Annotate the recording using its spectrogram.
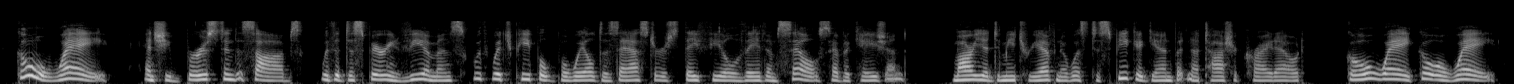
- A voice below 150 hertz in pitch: No, high, 195 Hz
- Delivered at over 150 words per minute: No, average, 145 wpm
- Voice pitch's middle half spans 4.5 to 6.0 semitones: No, average, 3.8 semitones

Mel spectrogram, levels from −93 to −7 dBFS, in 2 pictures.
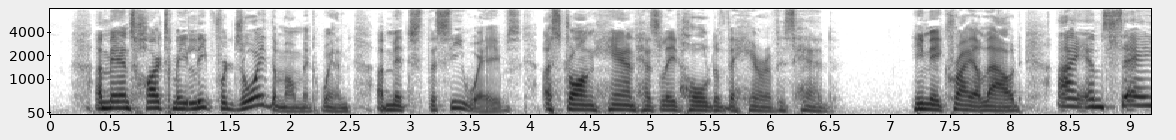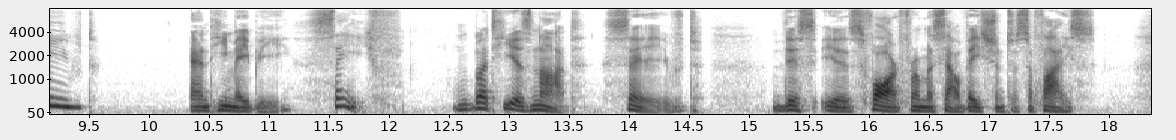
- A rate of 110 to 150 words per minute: No, average, 165 wpm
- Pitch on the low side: Yes, low, 125 Hz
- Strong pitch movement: Yes, wide, 8.0 semitones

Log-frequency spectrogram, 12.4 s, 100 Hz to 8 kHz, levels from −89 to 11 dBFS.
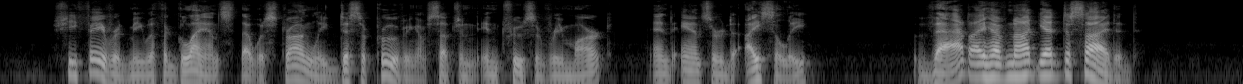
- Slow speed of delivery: Yes, slow, 115 wpm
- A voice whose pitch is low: Yes, very low, 85 Hz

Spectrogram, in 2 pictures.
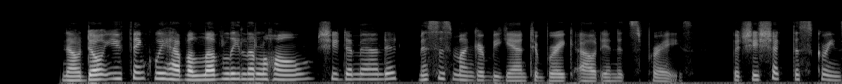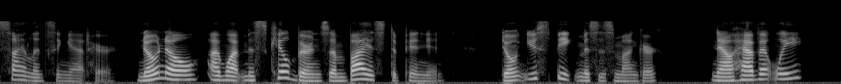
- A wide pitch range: Yes, wide, 5.9 semitones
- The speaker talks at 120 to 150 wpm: No, average, 160 wpm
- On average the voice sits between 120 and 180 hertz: No, high, 210 Hz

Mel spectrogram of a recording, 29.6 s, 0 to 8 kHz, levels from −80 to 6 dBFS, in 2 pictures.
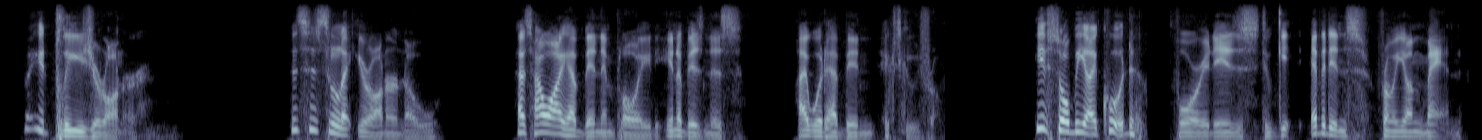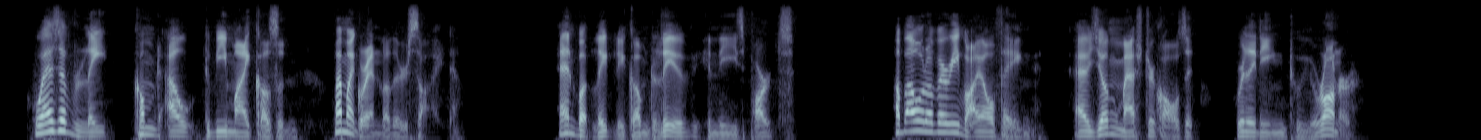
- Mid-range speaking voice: No, low, 100 Hz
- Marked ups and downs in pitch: Yes, wide, 8.7 semitones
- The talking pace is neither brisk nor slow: Yes, average, 160 wpm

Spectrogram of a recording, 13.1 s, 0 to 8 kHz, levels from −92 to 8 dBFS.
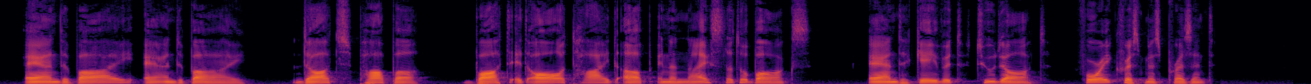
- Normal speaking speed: No, slow, 120 wpm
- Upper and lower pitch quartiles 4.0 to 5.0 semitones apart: No, average, 2.9 semitones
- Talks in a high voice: No, low, 125 Hz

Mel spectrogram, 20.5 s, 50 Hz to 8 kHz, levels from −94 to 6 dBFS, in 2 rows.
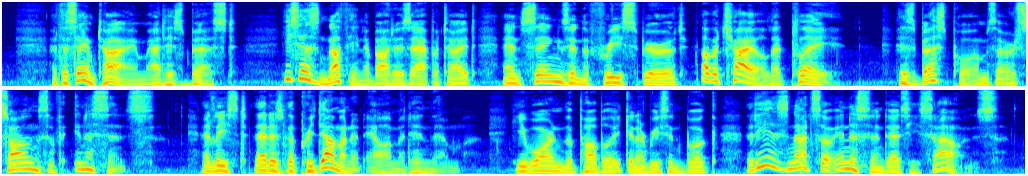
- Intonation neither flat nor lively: No, wide, 6.2 semitones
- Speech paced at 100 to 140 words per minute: No, average, 165 wpm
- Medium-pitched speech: No, low, 125 Hz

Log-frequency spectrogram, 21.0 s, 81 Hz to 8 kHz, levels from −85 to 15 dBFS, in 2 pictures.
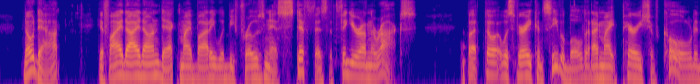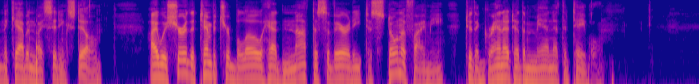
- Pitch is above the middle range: No, low, 110 Hz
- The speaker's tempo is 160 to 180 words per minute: Yes, average, 170 wpm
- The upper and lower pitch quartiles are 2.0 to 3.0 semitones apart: No, average, 3.7 semitones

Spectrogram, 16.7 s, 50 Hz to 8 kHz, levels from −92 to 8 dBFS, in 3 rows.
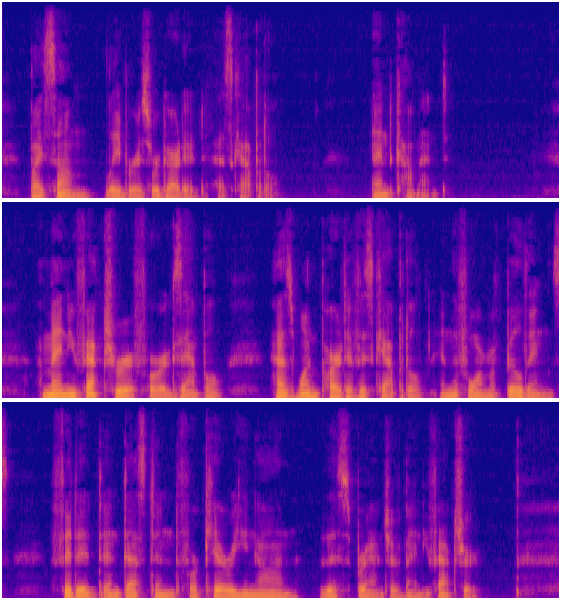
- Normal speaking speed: No, slow, 115 wpm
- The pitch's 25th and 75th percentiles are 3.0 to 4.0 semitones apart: Yes, average, 3.3 semitones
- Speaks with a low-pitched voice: Yes, very low, 95 Hz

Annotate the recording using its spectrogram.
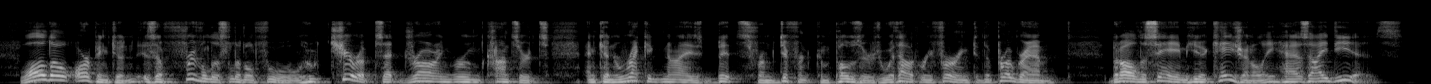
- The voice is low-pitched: Yes, low, 115 Hz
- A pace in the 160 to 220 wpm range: No, average, 140 wpm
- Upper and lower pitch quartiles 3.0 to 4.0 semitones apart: No, average, 5.0 semitones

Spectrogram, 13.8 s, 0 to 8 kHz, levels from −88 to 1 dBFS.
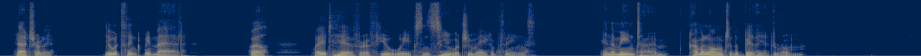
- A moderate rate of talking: No, slow, 130 wpm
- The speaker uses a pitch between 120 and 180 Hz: No, very low, 95 Hz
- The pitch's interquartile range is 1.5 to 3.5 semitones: Yes, average, 3.1 semitones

